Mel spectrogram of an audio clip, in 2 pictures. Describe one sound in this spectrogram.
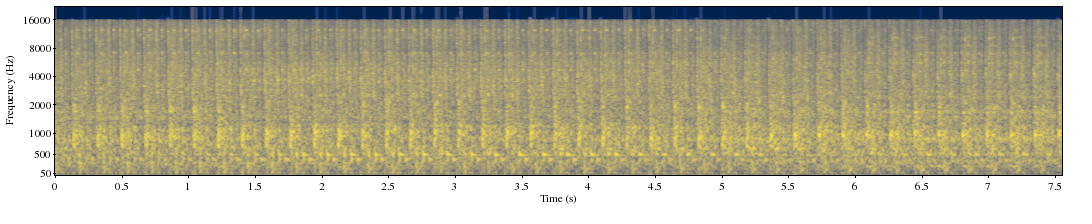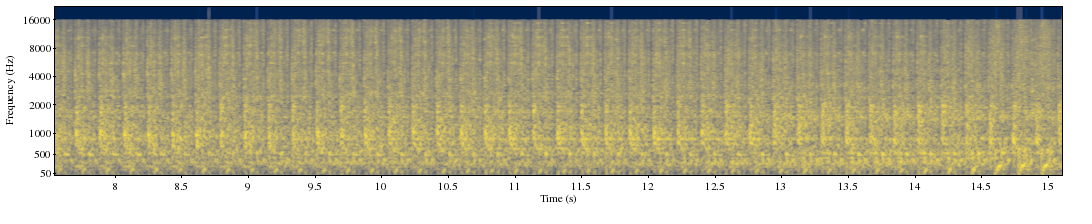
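A stationary engine chugs loudly and steadily close by, with a fast, even beat.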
